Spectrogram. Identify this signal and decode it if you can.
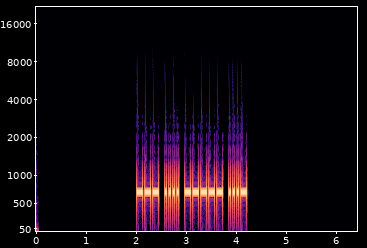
Morse code, heard as a keyed tone, about 30 wpm, 700 Hz. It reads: OH0V
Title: DXCC-100 Call Signs - 4 Characters - Repeated 2x - 30wpm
